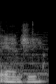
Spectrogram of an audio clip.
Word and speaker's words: Ange: It's pronounced. I believe it's pronounced Angie.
